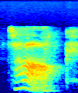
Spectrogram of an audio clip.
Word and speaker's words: talk: Most of the time the letter L pronounced, but we have some exceptions, some words that the letter L is silent.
